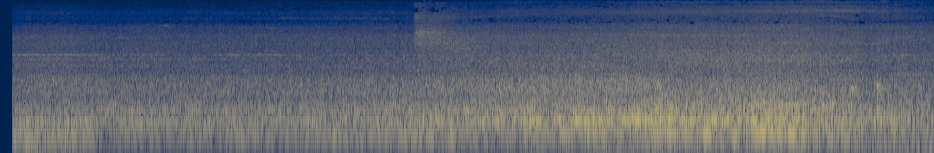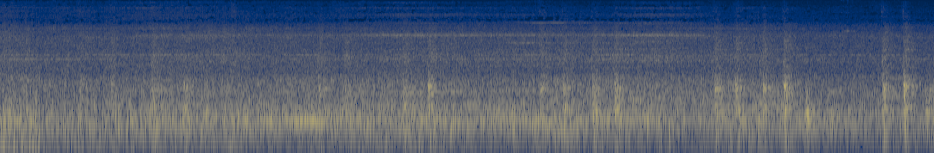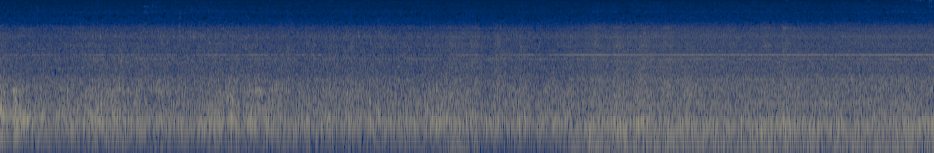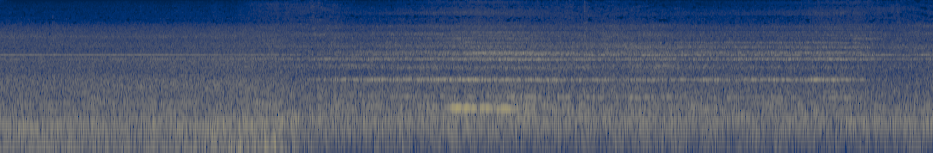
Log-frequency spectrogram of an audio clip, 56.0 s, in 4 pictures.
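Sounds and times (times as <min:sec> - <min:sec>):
train engine hum: 0:00.2 - 0:56.0.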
